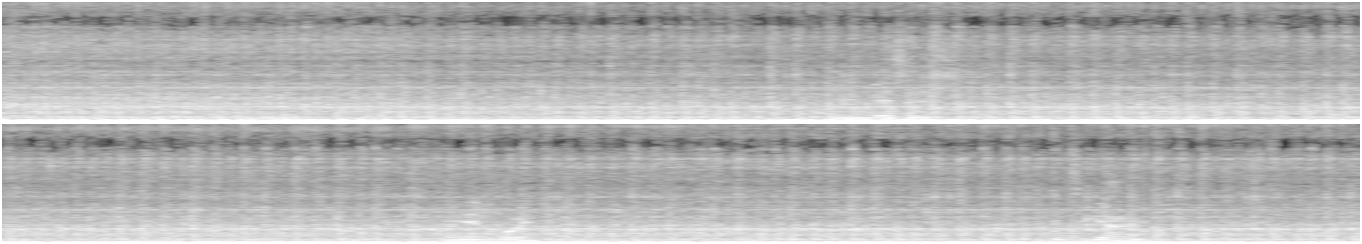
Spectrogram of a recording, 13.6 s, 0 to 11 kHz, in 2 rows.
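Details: Kawasaki KMX 125 two-stroke motorbike after a flat battery was replaced, before its MOT. A crisp, rapid burble holds steady at idle with a few brief throttle blips, running evenly; a normal two-stroke idle.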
